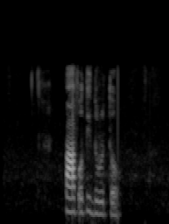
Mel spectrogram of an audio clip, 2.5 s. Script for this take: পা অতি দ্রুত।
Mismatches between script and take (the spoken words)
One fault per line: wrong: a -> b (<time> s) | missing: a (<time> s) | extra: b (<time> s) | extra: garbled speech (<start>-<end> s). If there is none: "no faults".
no faults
